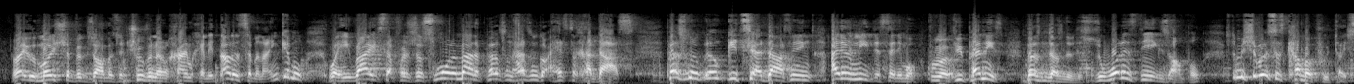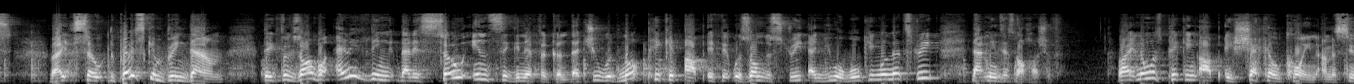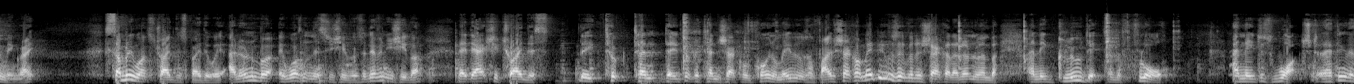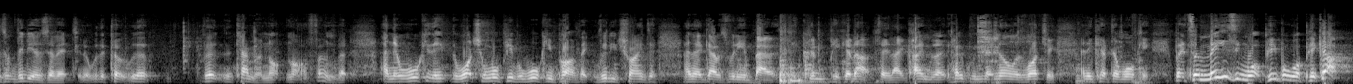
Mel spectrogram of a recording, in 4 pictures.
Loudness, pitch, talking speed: -12 LUFS, 285 Hz, 255 wpm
